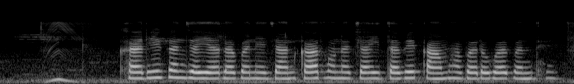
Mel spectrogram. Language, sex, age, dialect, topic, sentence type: Chhattisgarhi, female, 18-24, Central, agriculture, statement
